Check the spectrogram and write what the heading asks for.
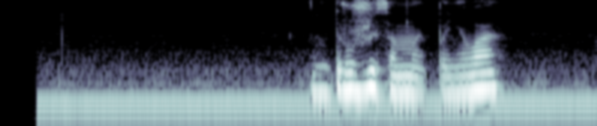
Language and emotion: Russian, angry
